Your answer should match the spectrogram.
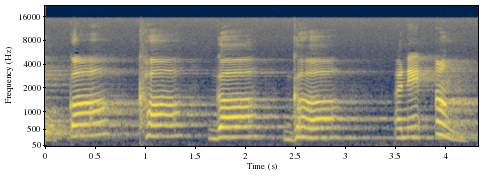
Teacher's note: ક વર્ગનું ઉચ્ચારણ સ્થાન કંઠ્ય એટલે કે કંઠમાંથી બોલાય છે ત્યારે કંઠમાં થડકાર થાય છે.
